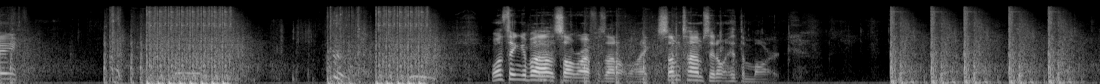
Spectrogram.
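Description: Guns fire in rapid bursts of sharp shots.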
